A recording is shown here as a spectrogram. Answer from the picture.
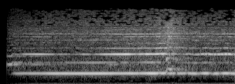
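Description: One long, steady horn-like note with a hiss over it, the sound of a channel logo intro.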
